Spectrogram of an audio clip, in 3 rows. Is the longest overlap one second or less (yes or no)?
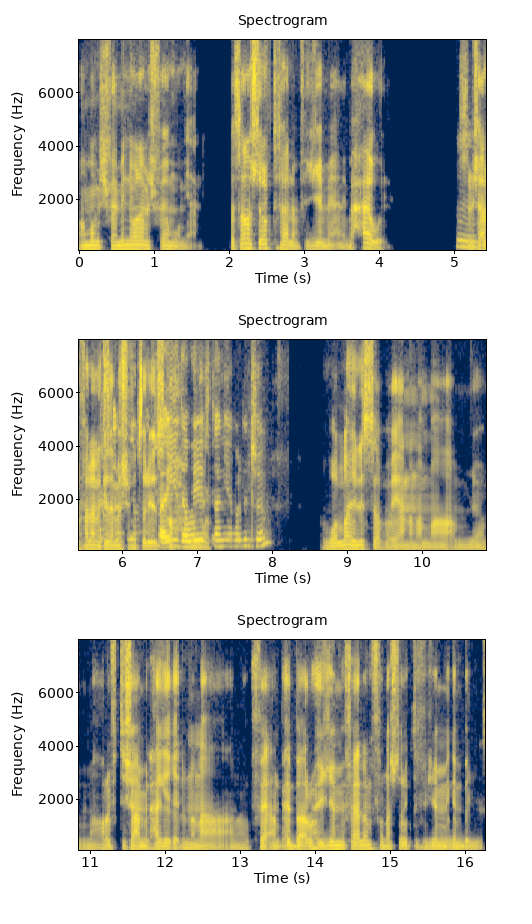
no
